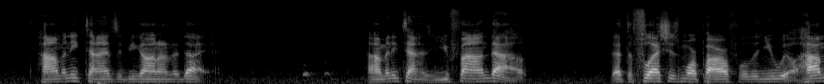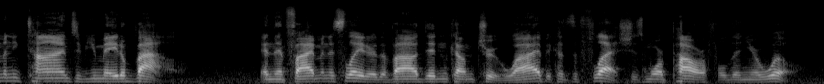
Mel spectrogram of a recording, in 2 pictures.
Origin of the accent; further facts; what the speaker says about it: Chicago, Illinois, United States; I said, I grew up 37th in Michigan in Chicago. It's the ghetto. One of the worst neighborhoods in Chicago.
